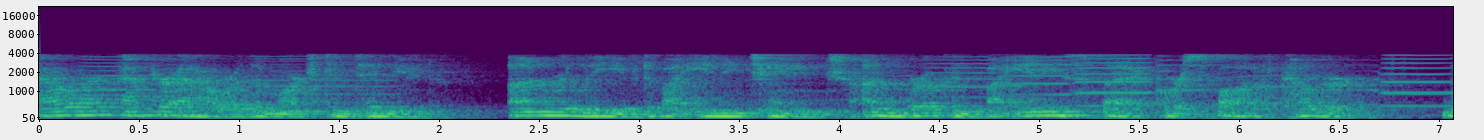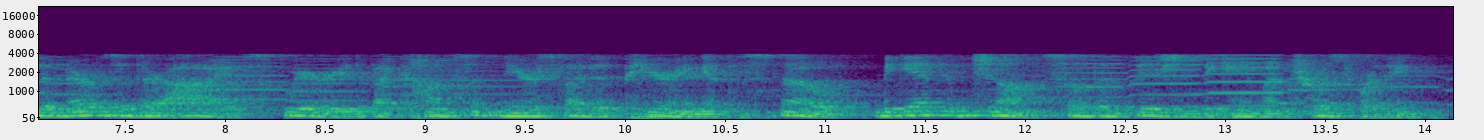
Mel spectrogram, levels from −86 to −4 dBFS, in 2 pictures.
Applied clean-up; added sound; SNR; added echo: none; Trumpet; 18 dB; reverberation time 0.9 s.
